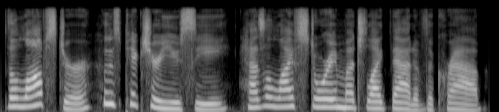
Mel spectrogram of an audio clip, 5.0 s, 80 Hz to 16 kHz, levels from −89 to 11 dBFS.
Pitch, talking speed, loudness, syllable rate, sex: 235 Hz, 190 wpm, -17 LUFS, 4.7 syllables/s, female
